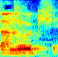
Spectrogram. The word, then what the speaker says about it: Anuki: Então, o I Got You que é uma, é, aí uma parceria com a Anuki. Me corrija se eu estiver pronunciando errado, tá certo? – Tá certo, Anuki.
